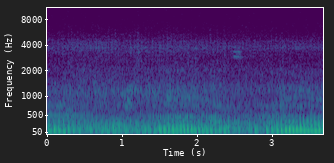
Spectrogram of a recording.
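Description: Close motorcycle engine runs with a rapid throbbing, pulsing rumble that stays loud throughout, passing near the listener.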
